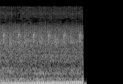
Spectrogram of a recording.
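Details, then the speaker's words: Freshly rebuilt Land Rover Discovery 2 Rover V8 4.0L at idle, after about 15 minutes of running including high revs, just before shutoff: light, quick, regular ticking from the driver's (right-hand) side. Not misfiring; the owner suspects the hydraulic tappets, unconfirmed. Top-end tapping. "it's not missing a beat or anything but there is a little bit of a tapping sign from the well this side of the engine the driver's side the right hand side hydraulic tappets maybe"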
